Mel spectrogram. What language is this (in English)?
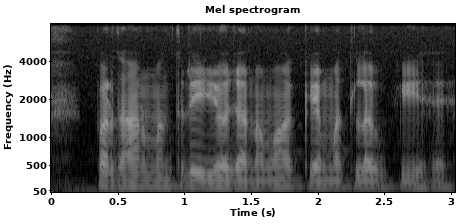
Magahi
